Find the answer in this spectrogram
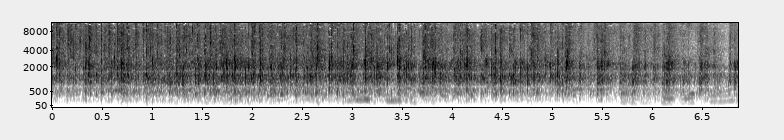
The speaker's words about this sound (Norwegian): Vil dere gi deg en applaus, så kan dere få lov å sette seg.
